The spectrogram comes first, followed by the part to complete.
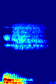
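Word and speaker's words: אִישׁ: Quando tem o Hirik e Yod, aí vai ter um som de I. E aqui nós temos o Shin, som de CH, como na palavra chalé. E você vai pronunciar Ish.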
